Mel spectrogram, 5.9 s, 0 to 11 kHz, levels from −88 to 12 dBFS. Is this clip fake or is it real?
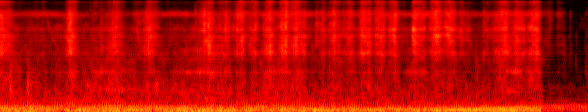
fake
